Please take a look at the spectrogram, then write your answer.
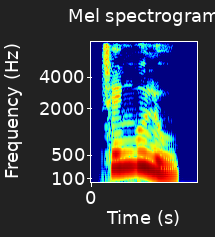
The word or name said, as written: ಚೆಂಗೂಲಿ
